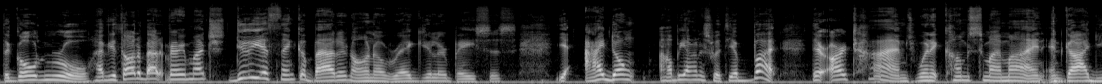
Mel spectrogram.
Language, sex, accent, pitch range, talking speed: English, female, American, 110-175 Hz, 210 wpm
